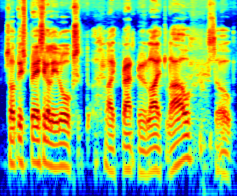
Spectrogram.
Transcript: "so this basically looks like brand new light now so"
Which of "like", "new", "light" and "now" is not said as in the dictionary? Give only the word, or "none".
now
